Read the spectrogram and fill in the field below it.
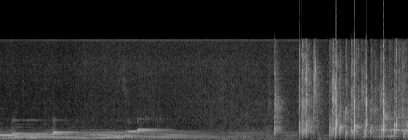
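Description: A piano plays a sustained chord.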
